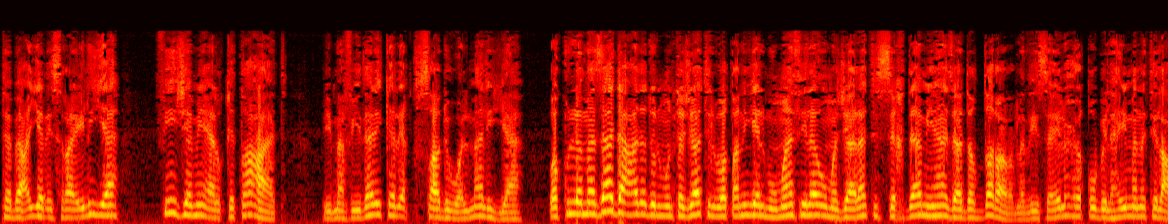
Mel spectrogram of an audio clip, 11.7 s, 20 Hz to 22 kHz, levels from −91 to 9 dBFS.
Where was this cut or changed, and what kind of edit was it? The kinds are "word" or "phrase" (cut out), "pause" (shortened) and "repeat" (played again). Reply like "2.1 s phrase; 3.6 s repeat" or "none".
none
